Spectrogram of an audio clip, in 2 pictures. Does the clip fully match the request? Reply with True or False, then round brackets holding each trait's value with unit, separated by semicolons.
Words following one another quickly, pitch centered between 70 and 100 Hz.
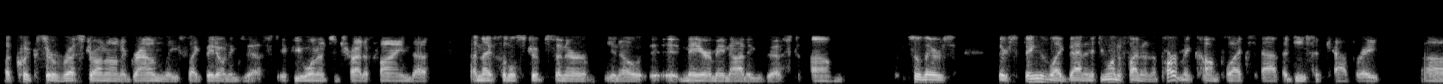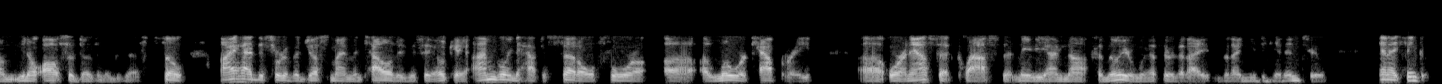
True (225 wpm; 95 Hz)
